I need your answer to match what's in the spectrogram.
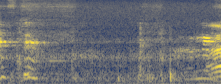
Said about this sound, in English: I can't believe that's what a zebra makes as a noise.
